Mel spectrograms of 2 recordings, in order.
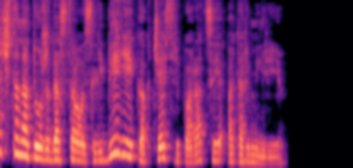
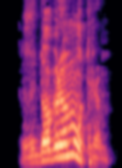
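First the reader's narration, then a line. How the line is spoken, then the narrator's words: Forced through gritted teeth. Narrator (Russian): сквозь зубы выдавил Докрей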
